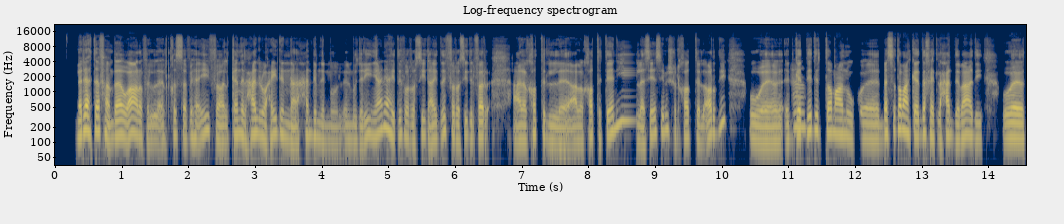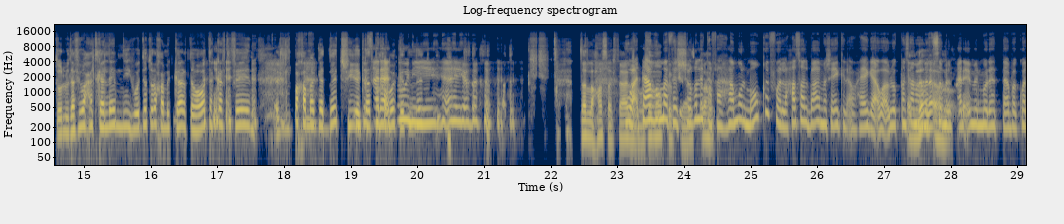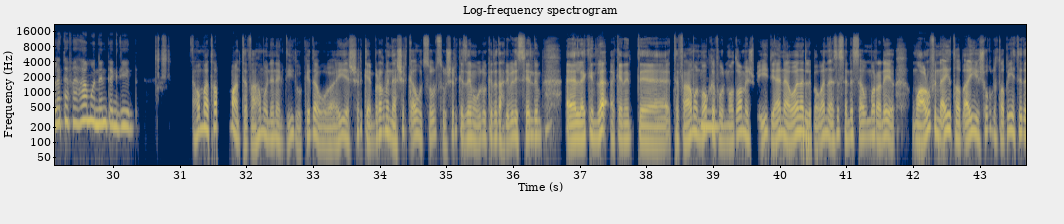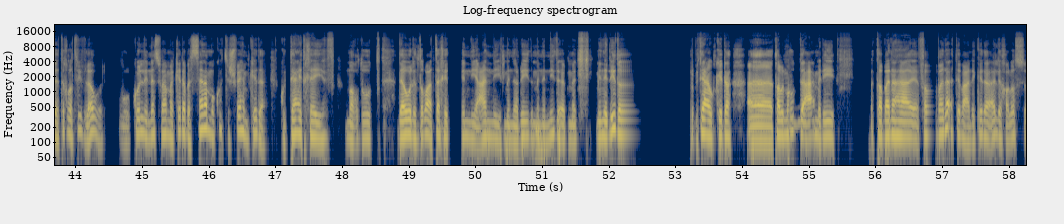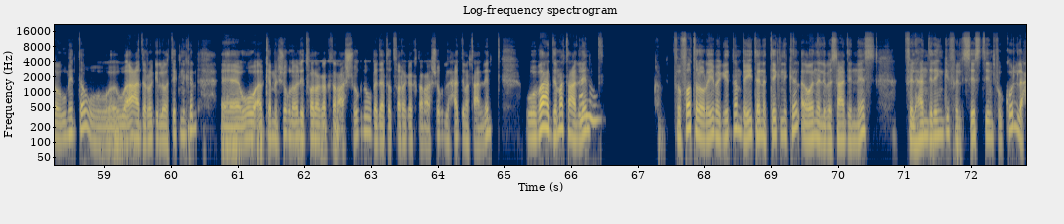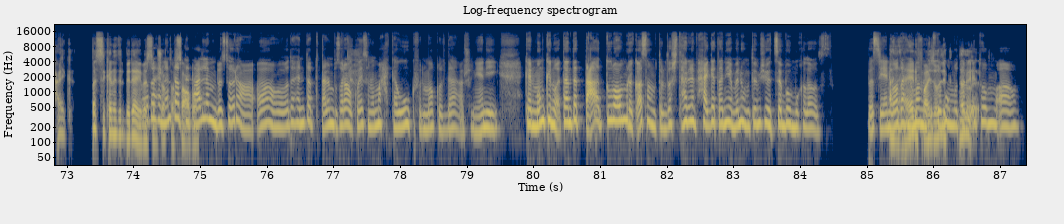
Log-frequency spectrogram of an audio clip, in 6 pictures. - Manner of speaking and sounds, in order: put-on voice: "ده في واحد كلمني واديت … الباقة ما اتجددتش!"; laugh; laugh; other background noise; in English: "Outsource"; tapping; in English: "الLeader"; in English: "الTechnical"; in English: "الTechnical"; in English: "الHandling"; in English: "الSystem"
- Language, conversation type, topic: Arabic, podcast, إيه اللي حصل في أول يوم ليك في شغلك الأول؟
